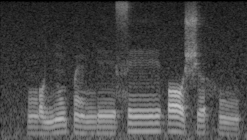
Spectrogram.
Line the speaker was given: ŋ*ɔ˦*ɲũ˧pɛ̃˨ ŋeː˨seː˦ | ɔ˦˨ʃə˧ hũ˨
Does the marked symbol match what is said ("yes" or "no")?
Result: no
